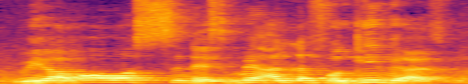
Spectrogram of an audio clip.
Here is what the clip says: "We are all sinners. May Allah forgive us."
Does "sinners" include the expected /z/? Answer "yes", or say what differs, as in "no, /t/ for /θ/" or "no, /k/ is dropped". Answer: no, /s/ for /z/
